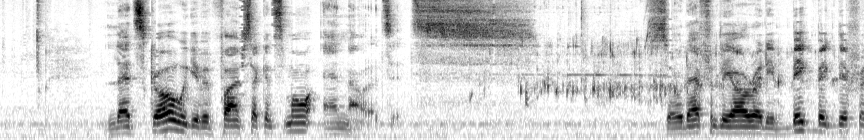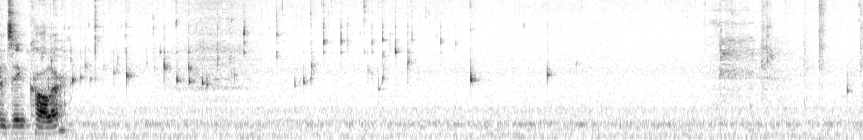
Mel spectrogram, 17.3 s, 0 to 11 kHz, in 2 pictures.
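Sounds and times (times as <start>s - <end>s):
speech: 1.1s - 4.4s, 6.6s - 9.4s
last drops of tea dripping from a teapot: 4.5s - 14.4s
brief splashy trickle of tea: 5.2s - 14.2s.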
